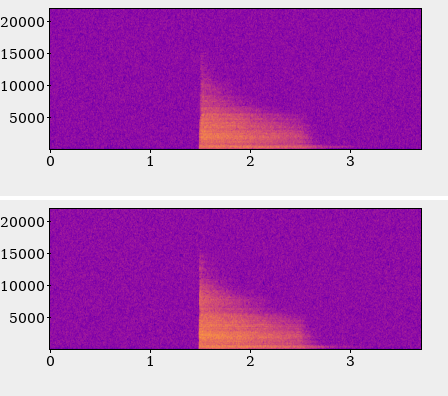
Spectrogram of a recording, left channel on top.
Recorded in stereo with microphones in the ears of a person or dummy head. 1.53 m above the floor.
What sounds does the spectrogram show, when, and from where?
1.5 s an explosion: 35° right (ahead or behind), 1.4 m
